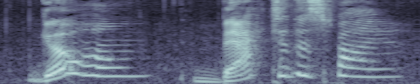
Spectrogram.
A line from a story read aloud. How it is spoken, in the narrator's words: cried Maiko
